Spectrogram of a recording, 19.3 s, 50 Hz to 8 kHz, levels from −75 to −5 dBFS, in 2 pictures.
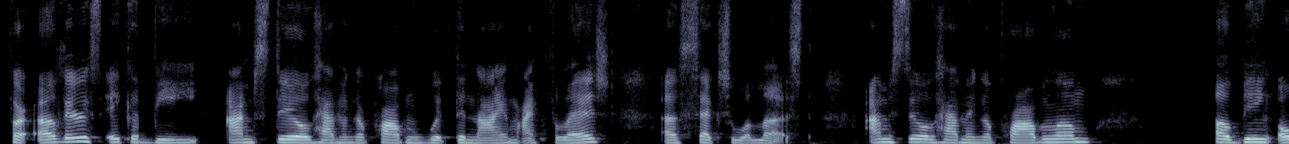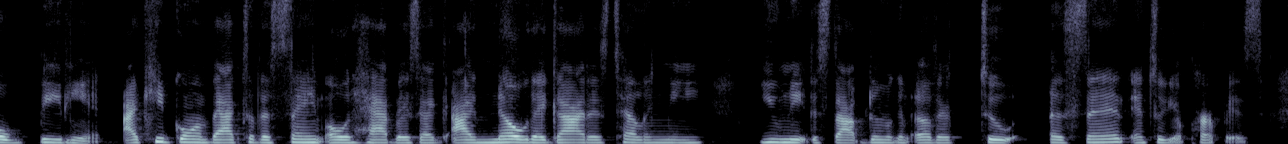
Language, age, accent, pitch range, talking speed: English, 20-39, American, 150-175 Hz, 165 wpm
